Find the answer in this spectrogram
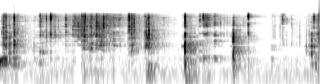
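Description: A small plastic zip bag of marquise-shaped rhinestone drills being handled: the plastic crinkles and the little stones click and jingle against each other, with a few sharper ticks in the second half.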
